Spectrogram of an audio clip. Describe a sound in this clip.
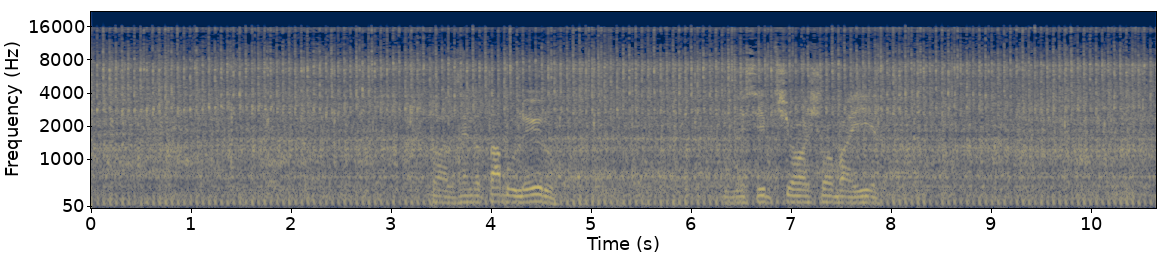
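A motorcycle engine runs at a steady, rapid idle.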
